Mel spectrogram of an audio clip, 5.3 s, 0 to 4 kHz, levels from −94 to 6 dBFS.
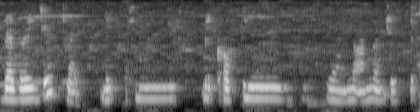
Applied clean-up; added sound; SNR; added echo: classical method WPE with log-MMSE.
